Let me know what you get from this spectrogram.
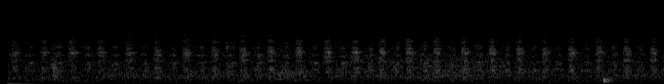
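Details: Three-day-old puppies breathing in rapid, soft, rhythmic pants, about three to four per second. The pants are steady and breathy, with a faint hiss underneath and no other clear sounds.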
